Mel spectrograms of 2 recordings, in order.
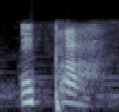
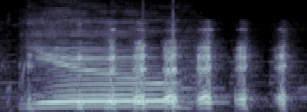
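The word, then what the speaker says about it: ウパー: Upa. How do I spell that? Just get rid of the W. U-P-A-H.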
